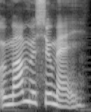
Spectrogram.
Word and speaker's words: Umamusume: We got Let me try to say it right. Umamus. Umam No. Umamusume. Is that how she said it?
